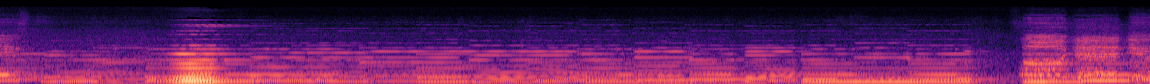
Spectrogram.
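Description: Organ playing a slow interlude of sustained chords that change every second or two, loudest about two seconds in. Near the end it falls away briefly and the choir comes back in singing.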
